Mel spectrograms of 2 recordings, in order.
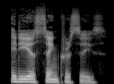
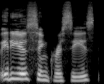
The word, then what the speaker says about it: idiosyncrasies: that word for me idiosyncrasies idiosyncrasies I think so it's it's one extra syllable I keep putting in there so idiosyncrasies essentially you want somebody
